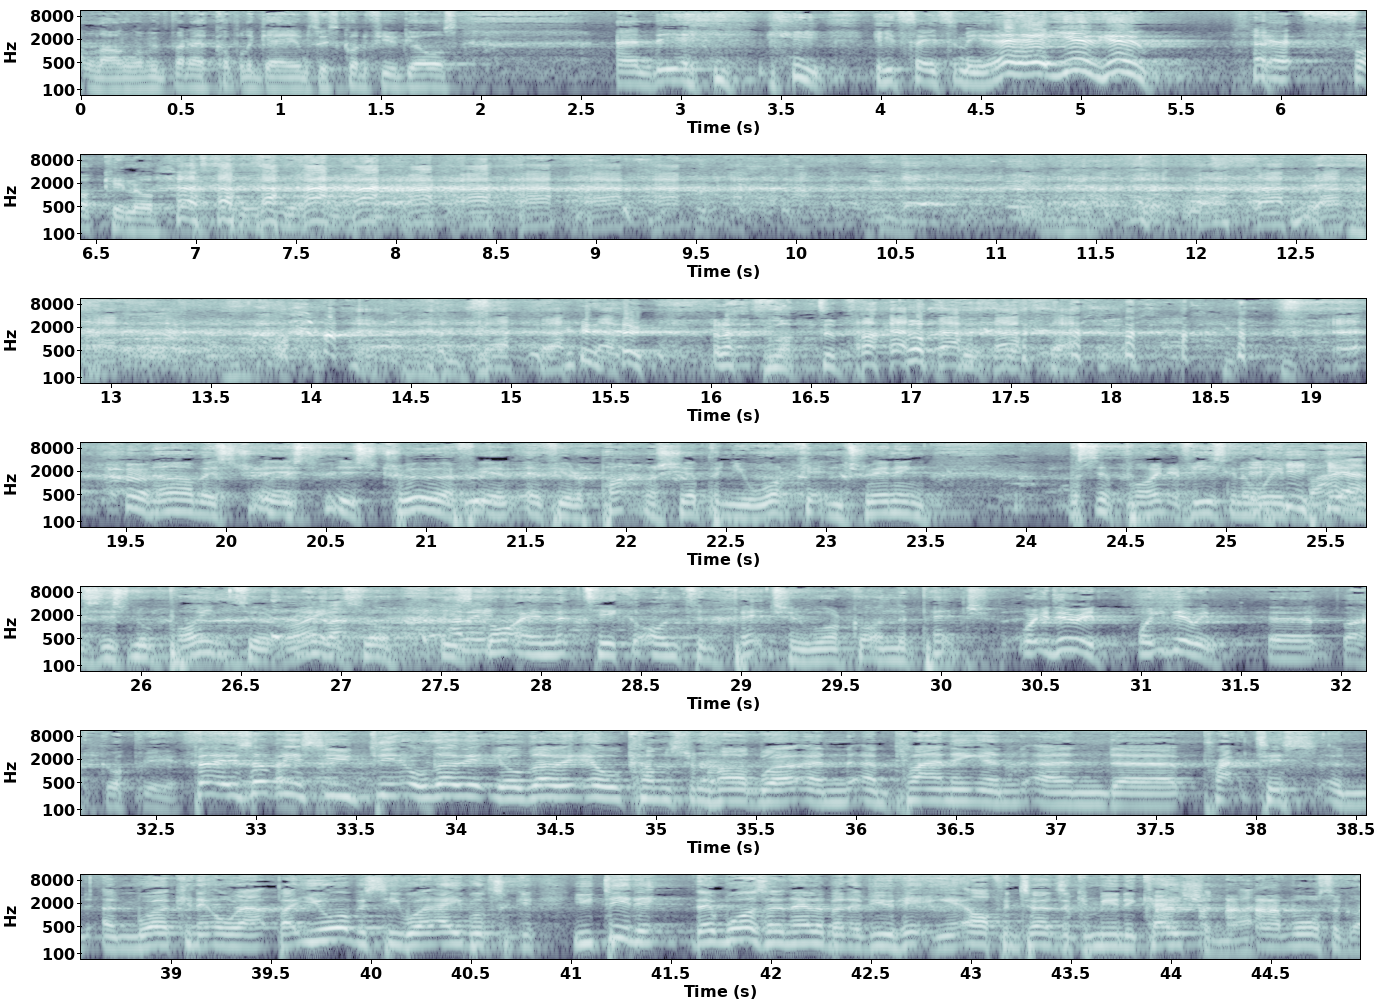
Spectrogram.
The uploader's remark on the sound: SpursShowLIVE. Live from the 100 Club on Londons Oxford St!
